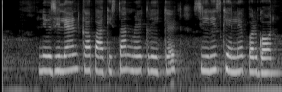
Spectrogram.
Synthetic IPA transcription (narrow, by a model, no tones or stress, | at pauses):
njuːziːlɛːɳɖkapaːkɪst̪aːnmẽkɾɪkeʈ | siːɾiːzkʰeːlnepɐɾɡʱɔːɾ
